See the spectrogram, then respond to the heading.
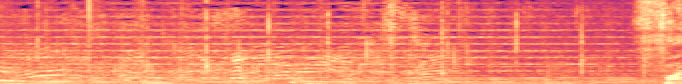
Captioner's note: applause continues; joyful laughter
